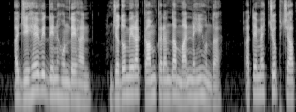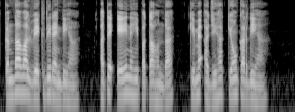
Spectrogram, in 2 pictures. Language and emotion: Punjabi, sad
